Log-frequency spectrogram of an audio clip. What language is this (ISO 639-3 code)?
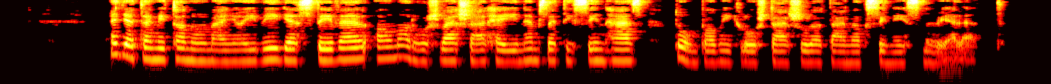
hun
